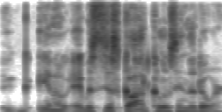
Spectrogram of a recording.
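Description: A man with an American accent talks at a moderate pace in a medium pitch, his intonation lively. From Belfast, Northern Ireland. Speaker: pastor and seminary-trained author. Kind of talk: casual interview conversation.

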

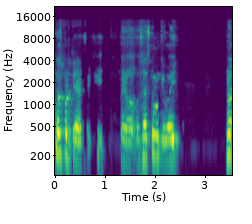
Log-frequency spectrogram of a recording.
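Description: A man with a Mexican accent speaks at a moderate pace in a high voice, his tone dark and mellow and his intonation fairly even. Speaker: podcast co-host. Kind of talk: casual chat. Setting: same room as co-host.

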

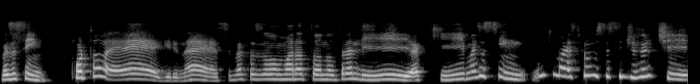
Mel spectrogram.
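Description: A woman speaks at a moderate pace with hardly any pauses, her fairly high voice dark and mellow. Her pitch swings very widely, and the sound is dry and close with no echo against a quiet background. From interior of São Paulo state, Brazil (Pedreira). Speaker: sports content creator. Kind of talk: casual chat.

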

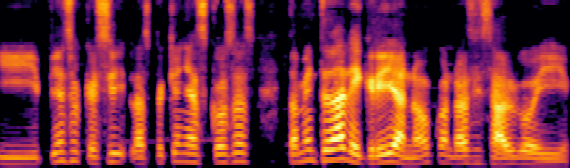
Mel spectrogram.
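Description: A man with a normal speaking voice, fairly high pitch, a fairly quick pace, and a dry, close sound with no echo. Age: 20s. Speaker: podcast panelist. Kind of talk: casual panel discussion.

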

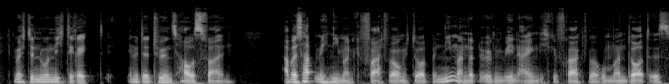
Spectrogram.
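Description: A man speaks at a very fast pace in a very deep, low voice with ordinary pitch variation. The sound is dry and close with no echo, and the recording is very clean over a silent background. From Germany. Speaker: journalist. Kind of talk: casual chat.

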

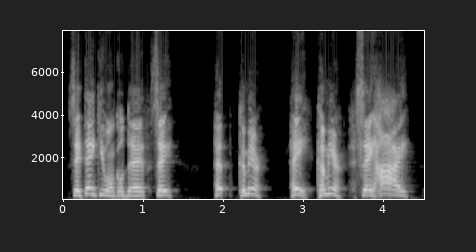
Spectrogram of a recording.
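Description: A man speaks in an extremely high pitch with a raised, projected voice, fairly even intonation and a fairly slow pace, leaving long, frequent pauses, in a dry, close recording with no echo and a quiet background. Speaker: podcast co-host. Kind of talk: casual banter. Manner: joking, bantering.

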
